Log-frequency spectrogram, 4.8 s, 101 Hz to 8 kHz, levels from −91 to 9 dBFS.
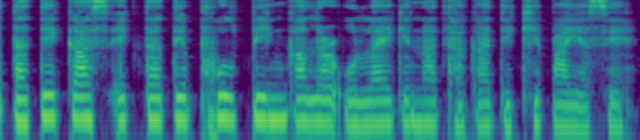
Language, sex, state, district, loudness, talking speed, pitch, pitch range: Nagamese, female, Nagaland, Kohima, -18 LUFS, 160 wpm, 175 Hz, 165-190 Hz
